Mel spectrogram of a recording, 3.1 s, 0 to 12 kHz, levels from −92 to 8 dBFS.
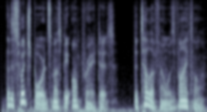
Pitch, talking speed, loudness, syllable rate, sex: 105 Hz, 195 wpm, -19 LUFS, 6.8 syllables/s, male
